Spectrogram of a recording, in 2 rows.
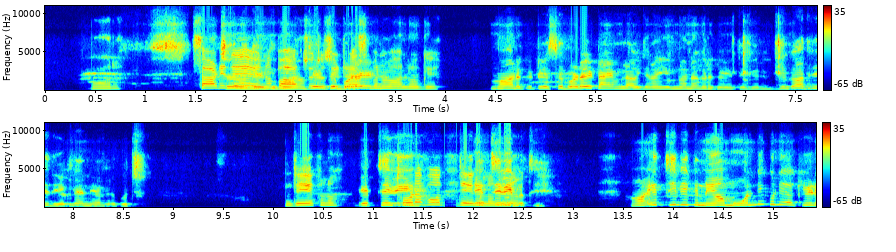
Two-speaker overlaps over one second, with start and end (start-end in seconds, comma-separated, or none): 1.8-3.3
